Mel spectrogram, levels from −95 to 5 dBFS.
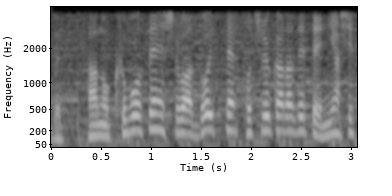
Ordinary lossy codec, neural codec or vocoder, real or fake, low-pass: none; none; real; 3.6 kHz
